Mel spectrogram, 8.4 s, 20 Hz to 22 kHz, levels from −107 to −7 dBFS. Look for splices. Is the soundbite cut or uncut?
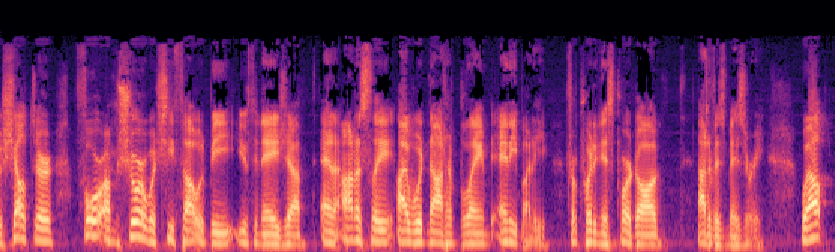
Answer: cut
